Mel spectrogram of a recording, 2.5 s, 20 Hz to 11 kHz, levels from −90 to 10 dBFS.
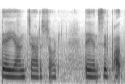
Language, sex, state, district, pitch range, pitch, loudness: Chakma, female, Tripura, Unakoti, 225-245 Hz, 230 Hz, -17 LUFS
